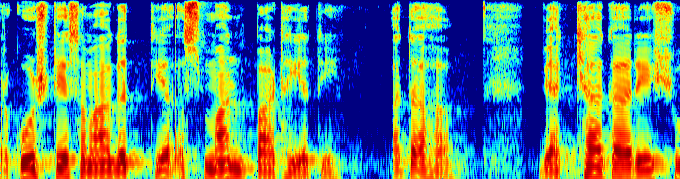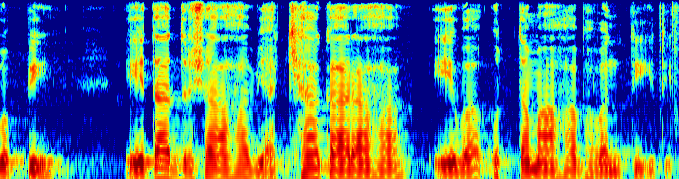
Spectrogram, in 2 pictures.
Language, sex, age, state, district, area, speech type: Sanskrit, male, 30-45, Rajasthan, Ajmer, urban, spontaneous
